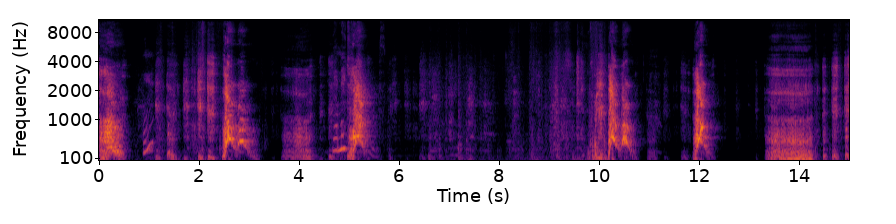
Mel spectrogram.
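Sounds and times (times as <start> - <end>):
dog barking loudly: 2.4 - 3.2, 5.0 - 5.6, 10.1 - 10.8, 11.9 - 12.4.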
